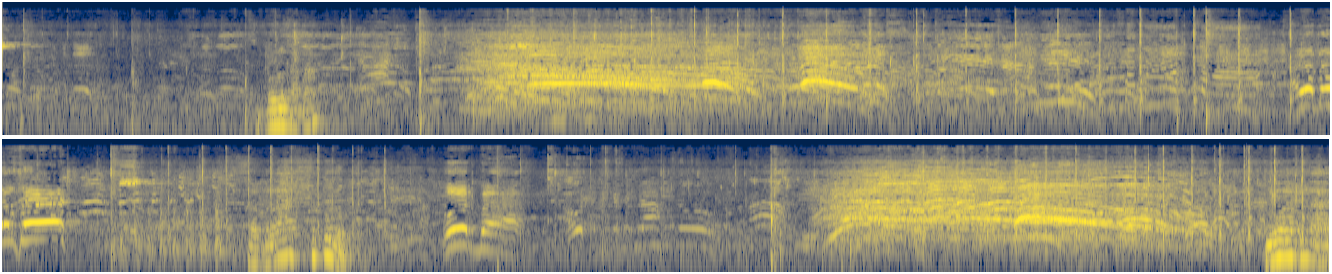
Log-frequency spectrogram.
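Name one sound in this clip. Players shout to each other on the court.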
